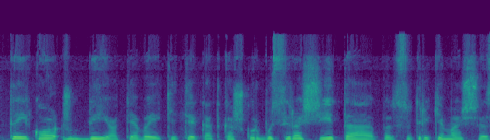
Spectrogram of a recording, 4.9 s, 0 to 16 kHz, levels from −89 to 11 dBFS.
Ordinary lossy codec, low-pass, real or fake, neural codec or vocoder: Opus, 16 kbps; 9.9 kHz; real; none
